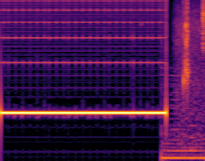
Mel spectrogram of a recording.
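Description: TV colour-bars test tone: one steady, pure beep that cuts off suddenly about a second and a half in.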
